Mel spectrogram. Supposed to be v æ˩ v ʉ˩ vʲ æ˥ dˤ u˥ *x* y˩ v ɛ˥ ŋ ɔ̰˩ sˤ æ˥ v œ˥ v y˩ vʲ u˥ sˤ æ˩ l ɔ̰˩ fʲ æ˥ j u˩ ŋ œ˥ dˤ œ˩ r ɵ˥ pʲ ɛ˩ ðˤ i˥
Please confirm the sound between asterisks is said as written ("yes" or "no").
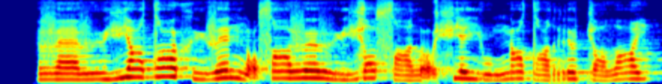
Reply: yes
